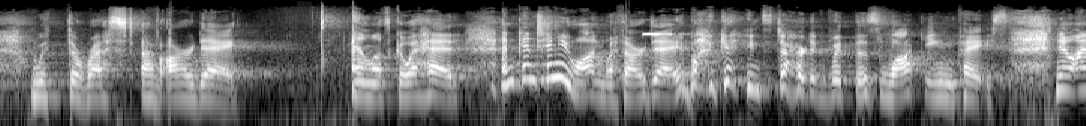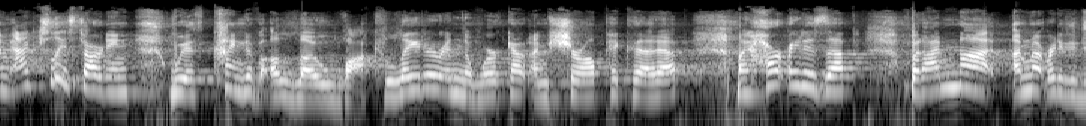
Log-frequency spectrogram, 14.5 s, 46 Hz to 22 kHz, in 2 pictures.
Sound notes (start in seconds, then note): 4.2 timer beeps; 5.1 chuckles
